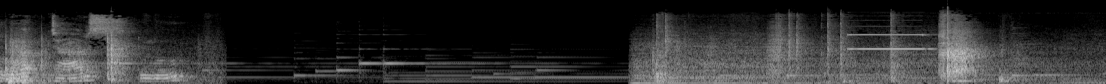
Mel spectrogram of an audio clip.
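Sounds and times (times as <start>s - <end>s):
soft background music: 0.0s - 11.0s
air fryer electronic beep: 8.3s - 9.8s.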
